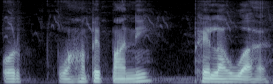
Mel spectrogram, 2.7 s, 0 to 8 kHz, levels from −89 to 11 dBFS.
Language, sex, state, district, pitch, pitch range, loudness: Hindi, male, Rajasthan, Jaipur, 105 Hz, 100-115 Hz, -19 LUFS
